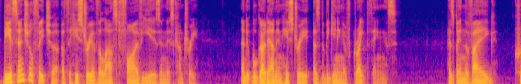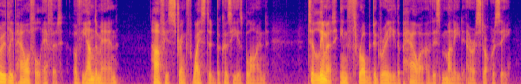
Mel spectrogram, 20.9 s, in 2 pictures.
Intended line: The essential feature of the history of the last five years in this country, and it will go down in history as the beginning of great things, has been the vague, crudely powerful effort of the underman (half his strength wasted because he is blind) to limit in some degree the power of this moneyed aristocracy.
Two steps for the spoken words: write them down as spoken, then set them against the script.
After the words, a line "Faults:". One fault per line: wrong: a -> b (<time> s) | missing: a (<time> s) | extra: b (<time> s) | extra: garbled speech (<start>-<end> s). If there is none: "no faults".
The essential feature of the history of the last five years in this country, and it will go down in history as the beginning of great things, has been the vague, crudely powerful effort of the underman (half his strength wasted because he is blind) to limit in throb degree the power of this moneyed aristocracy.
Faults:
wrong: some -> throb (17.3 s)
